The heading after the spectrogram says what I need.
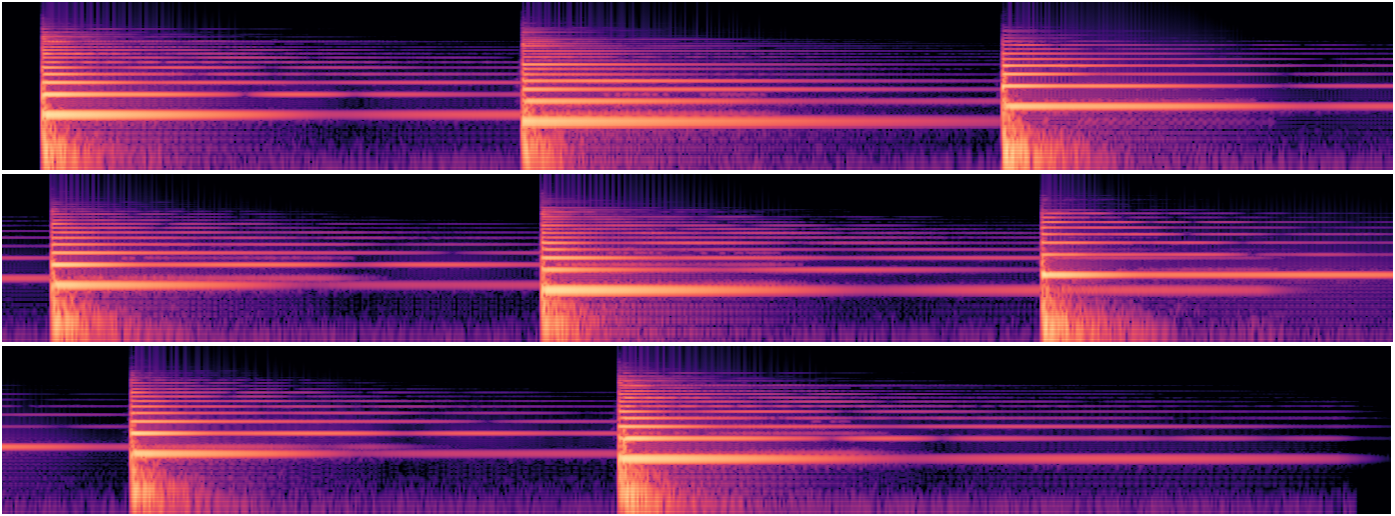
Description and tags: E Minor Phrygian Stacked thirds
